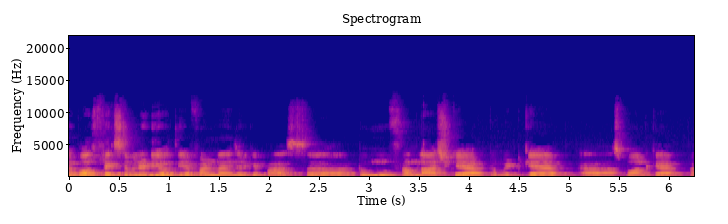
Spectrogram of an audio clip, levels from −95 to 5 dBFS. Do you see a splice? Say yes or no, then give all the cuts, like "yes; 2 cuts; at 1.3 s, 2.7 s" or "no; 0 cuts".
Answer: no; 0 cuts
